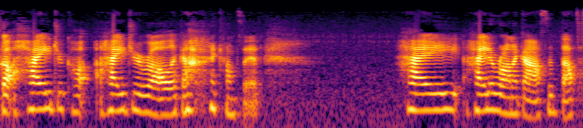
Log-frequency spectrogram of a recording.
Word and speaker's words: hyaluronic: And then there is the hydrating serum, and it's got hyaluronic acid, that's how you say it.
